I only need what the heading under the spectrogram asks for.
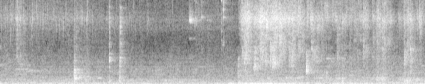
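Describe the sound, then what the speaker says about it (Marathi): Soaked rice goes into boiling water with ghee for quick spiced masale bhaat: a quiet bubbling simmer, then a sudden splashing, hissing pour about halfway through that settles back into a steady bubble. "पाण्याला उकळी आलेली आहे, आपण त्याच्यामध्ये भिजवलेला तांदूळ घालतोय"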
